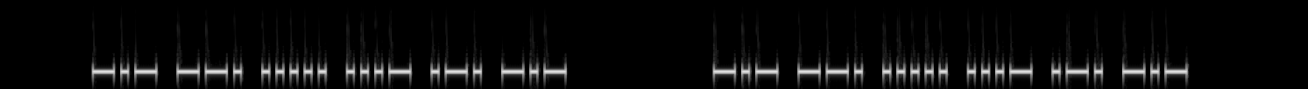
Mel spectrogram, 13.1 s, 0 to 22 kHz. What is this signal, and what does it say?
Morse code, heard as a keyed tone, about 17 wpm, 700 Hz. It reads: KG5VRK KG5VRK
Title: USA Call Signs - 6 Characters - Repeated 2x - 17wpm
